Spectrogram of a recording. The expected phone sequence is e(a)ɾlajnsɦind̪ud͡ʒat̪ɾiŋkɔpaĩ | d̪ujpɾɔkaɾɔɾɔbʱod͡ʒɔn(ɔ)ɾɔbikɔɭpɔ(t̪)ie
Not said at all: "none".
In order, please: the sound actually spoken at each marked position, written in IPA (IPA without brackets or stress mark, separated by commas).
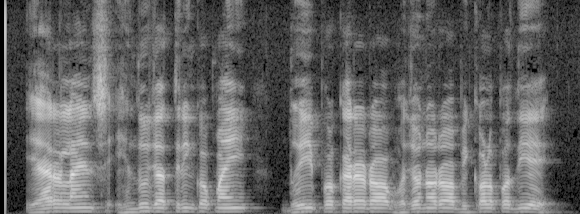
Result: a, ɔ, d̪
